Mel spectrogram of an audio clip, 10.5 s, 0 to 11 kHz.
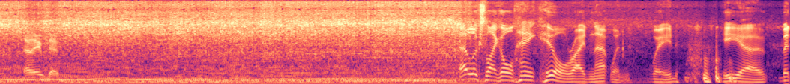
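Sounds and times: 
small Kohler gasoline engine running: 0.0 - 10.5
speech: 0.4 - 1.0, 6.2 - 10.5
laughter: 8.9 - 10.5.

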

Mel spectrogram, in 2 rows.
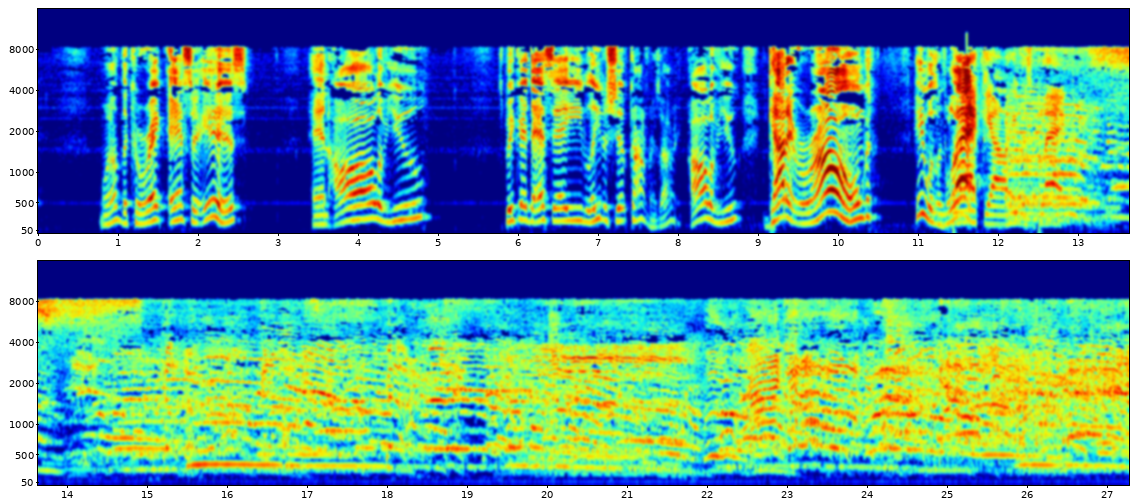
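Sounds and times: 
speech: 0.8 - 2.7, 3.4 - 4.9, 5.8 - 13.0
large crowd booing: 12.1 - 27.2
scattered shouts and whoops from the crowd: 12.1 - 27.2.

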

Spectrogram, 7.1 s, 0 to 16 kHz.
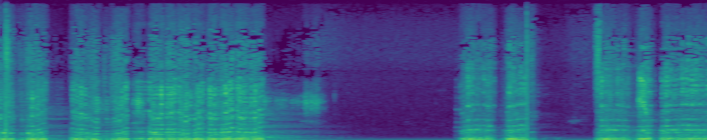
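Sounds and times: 
deep gorilla-like roar from a voice through a distorting filter: 0.0 - 3.2, 4.6 - 7.0.

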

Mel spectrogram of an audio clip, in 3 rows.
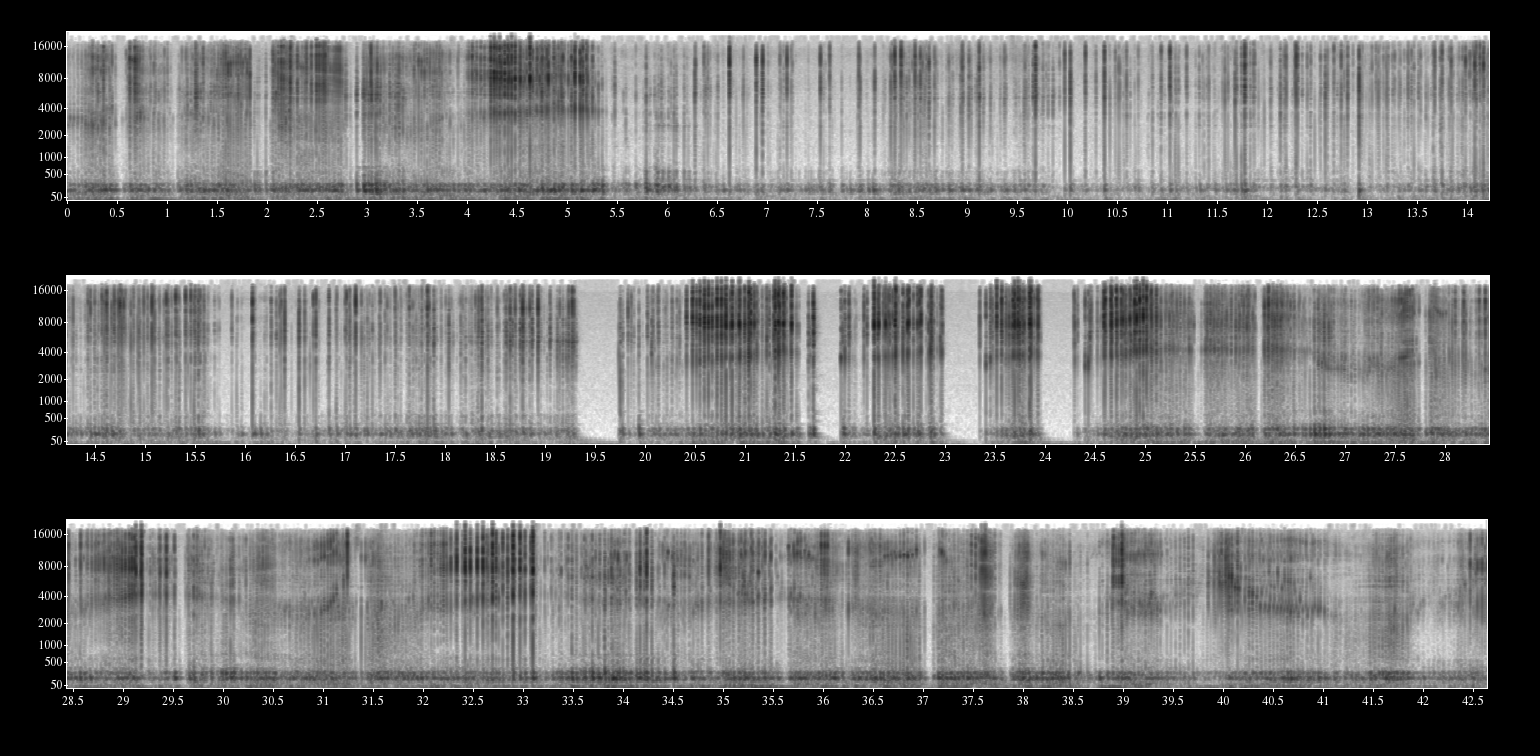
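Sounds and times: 
long nails scratching on a microphone: 0.0 - 42.6.

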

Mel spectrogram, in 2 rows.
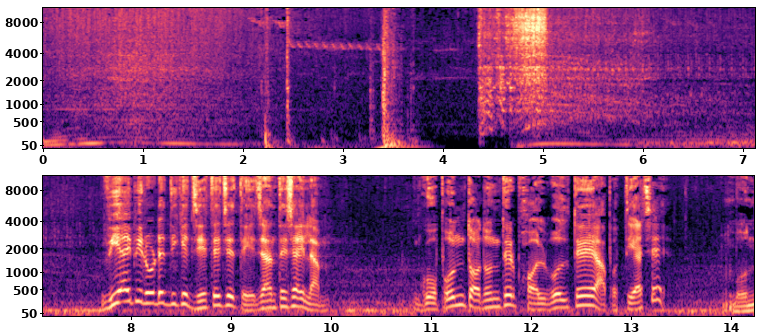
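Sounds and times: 
car driving away: 0.0 - 14.2
sharp door-like thunks: 2.2 - 2.6, 3.2 - 3.8
speech: 7.7 - 10.1, 10.9 - 14.2.

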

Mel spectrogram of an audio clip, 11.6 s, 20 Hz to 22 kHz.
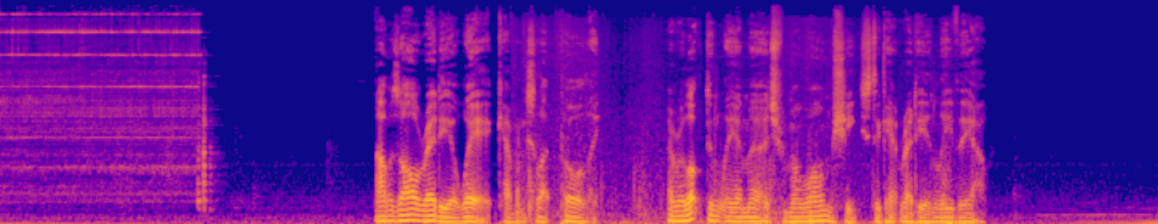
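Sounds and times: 
electronic alarm clock buzzing: 0.0 - 2.1
speech: 3.8 - 6.1, 6.7 - 9.9.

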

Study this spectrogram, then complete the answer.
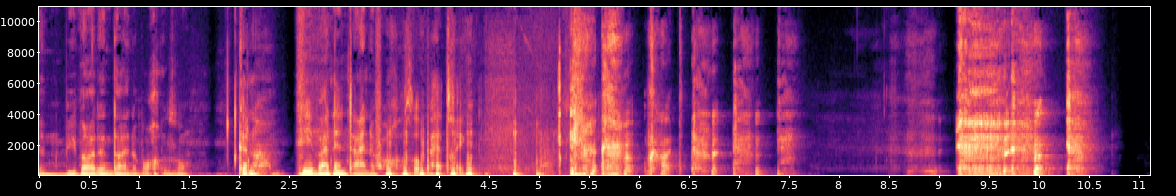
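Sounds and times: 
speech: 0.3 - 4.8
laughter: 2.7 - 5.5
person coughing: 5.1 - 7.7, 8.8 - 10.7.

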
